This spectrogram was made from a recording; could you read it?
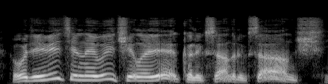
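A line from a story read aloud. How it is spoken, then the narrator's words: Snide. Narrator (Russian): ехидно обратился к нему Борейко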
